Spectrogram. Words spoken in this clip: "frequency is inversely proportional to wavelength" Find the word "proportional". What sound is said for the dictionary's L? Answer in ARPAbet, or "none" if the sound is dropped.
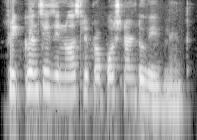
L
